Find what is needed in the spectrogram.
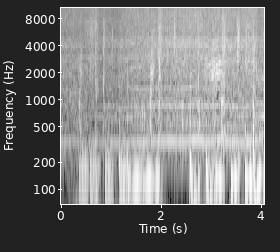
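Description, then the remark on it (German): A power tool drones steadily while cutting into wood, its motor pitch shifting as it bites, with occasional sharp knocks and scraping over several seconds. No one speaks. “Axt oder Kettensäge, mit verschiedenen Werkzeugen dürfen sich die Auszubildenden richtig austoben und ihre Ideen umsetzen.”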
